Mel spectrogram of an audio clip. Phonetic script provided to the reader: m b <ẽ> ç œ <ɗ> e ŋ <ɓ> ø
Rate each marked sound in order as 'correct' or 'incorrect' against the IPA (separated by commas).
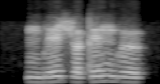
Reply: incorrect, incorrect, incorrect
